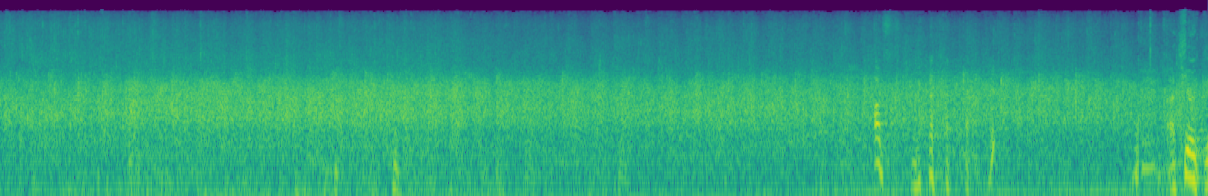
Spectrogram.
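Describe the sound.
Steady audience applause as a guest, the grandson of Jesse Brown, is brought out on stage, lasting about fifteen seconds, a dense wash of clapping that stays loud and even, with a few brief voices surfacing near the end.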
